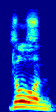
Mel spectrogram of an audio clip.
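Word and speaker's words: Dorn: mclady boy who was good with a sword dawn dawn that's how you pronounce it that's the one yeah him and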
